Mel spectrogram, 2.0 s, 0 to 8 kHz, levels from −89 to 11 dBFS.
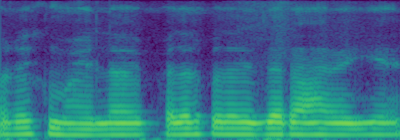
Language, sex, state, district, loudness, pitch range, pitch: Hindi, male, Bihar, Jamui, -14 LUFS, 125-130 Hz, 125 Hz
